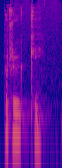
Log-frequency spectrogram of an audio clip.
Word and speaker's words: брюки: Brücke. – Ja, dieses Brü wird wie in dem Wort, in dem deutschen Wort Brücke ausgesprochen. Brücke.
